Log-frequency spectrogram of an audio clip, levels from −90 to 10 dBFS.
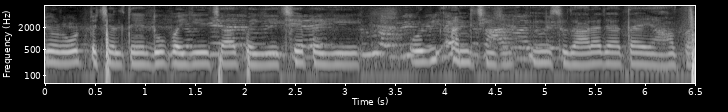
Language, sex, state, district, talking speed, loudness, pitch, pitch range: Hindi, male, Bihar, Purnia, 195 wpm, -24 LUFS, 215 Hz, 205-230 Hz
